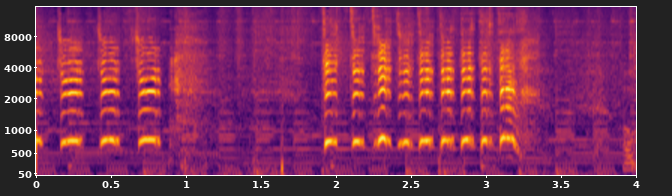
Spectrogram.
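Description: A man's voice imitating a truck's reversing beeper, rapid "beep-beep-beep" calls in two runs, the second faster, over background music with a steady beat.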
